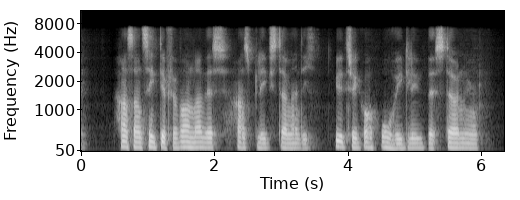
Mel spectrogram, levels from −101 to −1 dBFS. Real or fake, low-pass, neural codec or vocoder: fake; 7.2 kHz; codec, 16 kHz, about 1 kbps, DyCAST, with the encoder's durations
